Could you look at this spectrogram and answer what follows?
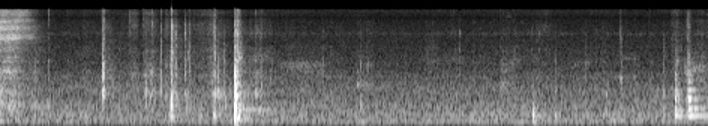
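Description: A few scattered light clicks and knocks of toys being handled, a toy car being put down and another toy picked up, the loudest knock about two seconds in, over quiet room tone.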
